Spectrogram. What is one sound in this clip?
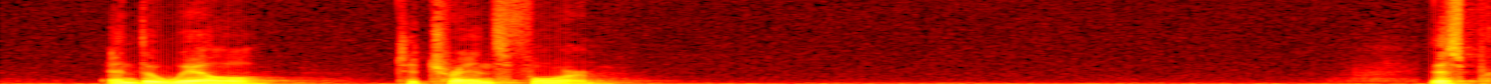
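A man speaks slowly and calmly, close to a microphone.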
